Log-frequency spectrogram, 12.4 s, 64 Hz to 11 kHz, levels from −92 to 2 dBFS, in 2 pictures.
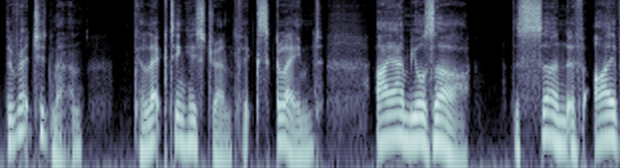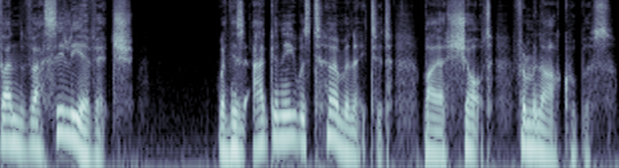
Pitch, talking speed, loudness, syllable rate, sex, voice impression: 125 Hz, 130 wpm, -18 LUFS, 4.6 syllables/s, male, masculine, adult-like, clear, fluent, raspy, sincere, slightly friendly, reassuring, slightly wild, kind, slightly modest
